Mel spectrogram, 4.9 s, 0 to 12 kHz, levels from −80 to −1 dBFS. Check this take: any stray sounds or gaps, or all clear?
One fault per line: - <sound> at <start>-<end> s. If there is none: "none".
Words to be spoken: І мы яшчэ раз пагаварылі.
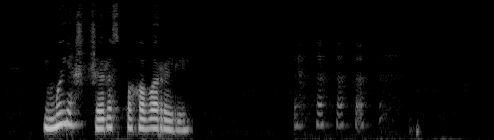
- laugh at 2.9-4.1 s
